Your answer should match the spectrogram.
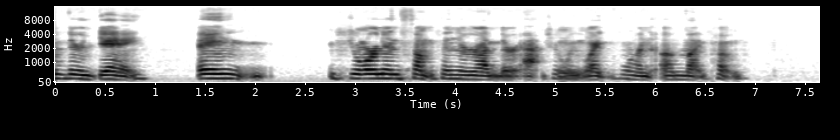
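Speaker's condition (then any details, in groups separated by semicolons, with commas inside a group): Brain injury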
